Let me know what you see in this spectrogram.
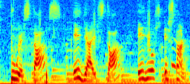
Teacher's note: palabra sí termina en vocal en N o en s pero la sílaba tónica no es la penúltima sino la última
